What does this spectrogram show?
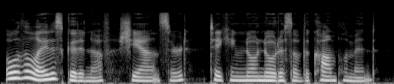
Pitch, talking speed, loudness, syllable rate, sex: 195 Hz, 215 wpm, -15 LUFS, 6.2 syllables/s, female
